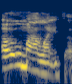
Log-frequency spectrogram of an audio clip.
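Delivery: sudden, loud, startled, caught-off-guard exclamation. Asked to say the phrase as when something gets you: exclaiming as if caught off guard. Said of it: "if you're in the middle of something and something just gets you".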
